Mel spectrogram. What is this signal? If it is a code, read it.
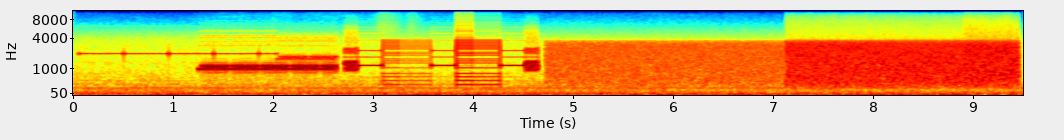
Dial-up modem handshake (V.34 or later), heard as a whistle, warbles, then hiss, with street noise.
